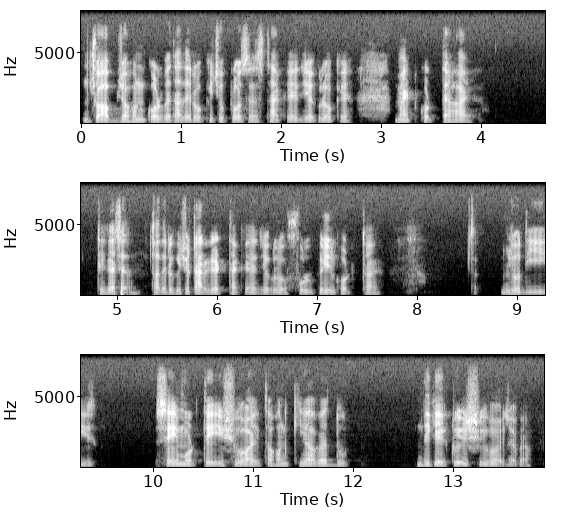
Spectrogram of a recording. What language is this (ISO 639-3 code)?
ben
